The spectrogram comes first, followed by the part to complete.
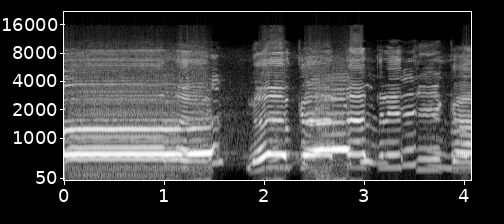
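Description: Men singing a folk song unaccompanied, in a high voice: a long held note for about the first second and a half, a short break, then further sung phrases moving up and down in pitch.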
